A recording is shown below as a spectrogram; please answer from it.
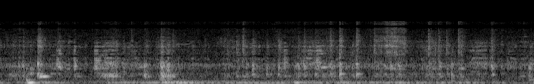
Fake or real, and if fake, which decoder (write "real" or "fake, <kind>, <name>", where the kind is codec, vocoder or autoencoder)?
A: real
